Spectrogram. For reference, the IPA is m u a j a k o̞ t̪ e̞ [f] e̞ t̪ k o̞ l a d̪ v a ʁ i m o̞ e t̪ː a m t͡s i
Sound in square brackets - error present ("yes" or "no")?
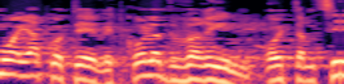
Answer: yes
